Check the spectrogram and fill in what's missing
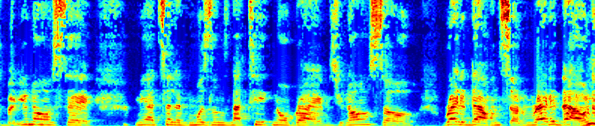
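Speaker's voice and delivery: put-on a friendly Jamaican accent, firm by the end. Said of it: "he goes in the Jamaican accent".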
